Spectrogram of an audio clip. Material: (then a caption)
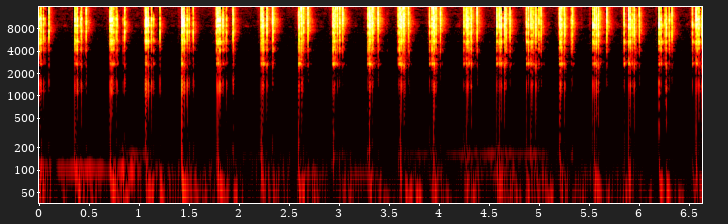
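Glass. Long nails tap quickly on the sides of a clear glass tumbler filled with red candle wax, held in both hands. Each tap is a sharp, bright click with a very short ring, repeating at an uneven fast pace over a steady low hum.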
